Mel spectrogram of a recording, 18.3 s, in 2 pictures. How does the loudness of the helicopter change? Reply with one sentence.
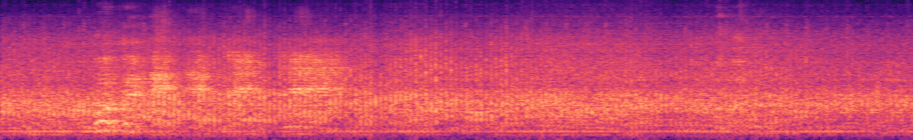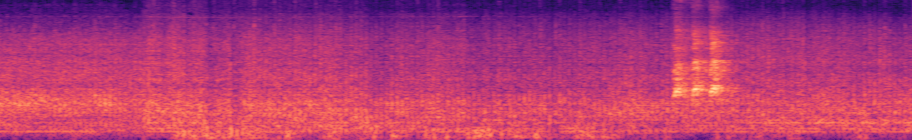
The volume of the helicopter goes down.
